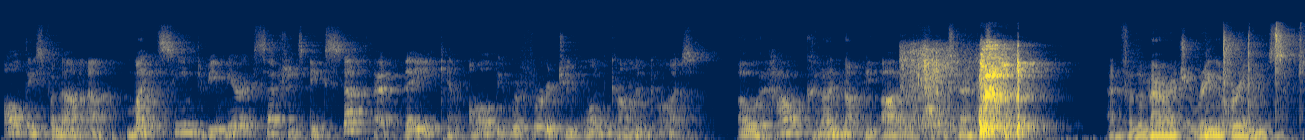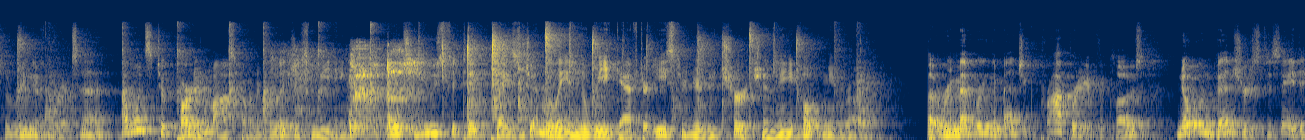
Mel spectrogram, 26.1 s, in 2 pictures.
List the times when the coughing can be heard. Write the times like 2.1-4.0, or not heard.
9.0-10.2, 15.8-17.3.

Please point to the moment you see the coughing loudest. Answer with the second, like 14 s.
10 s.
